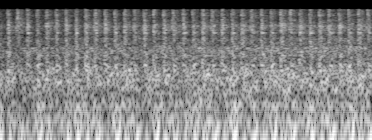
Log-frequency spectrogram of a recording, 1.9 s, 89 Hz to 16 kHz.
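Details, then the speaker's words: 60-year-old David Brown DB 40TD dozer diesel after injector overhaul and fuel bowl gasket: even rapid idle beat, regular firing, no heavy knock; idles smoothly, though a leaking exhaust manifold gasket is suspected. "but it sounds really sweet though and that's nice it really does sound nice"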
